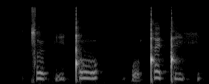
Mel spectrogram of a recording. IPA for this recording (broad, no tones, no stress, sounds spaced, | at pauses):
ǀ ɵ k ḭ ǃ o | p o̰ ǃ ɛ ǃ i x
